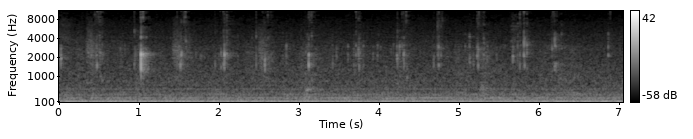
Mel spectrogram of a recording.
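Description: A person chewing a mouthful of fufu, soft sticky dough: wet mouth smacks about twice a second, one louder about a second in, over a steady low hum.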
